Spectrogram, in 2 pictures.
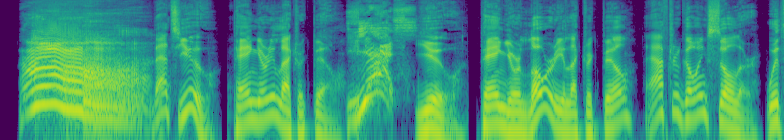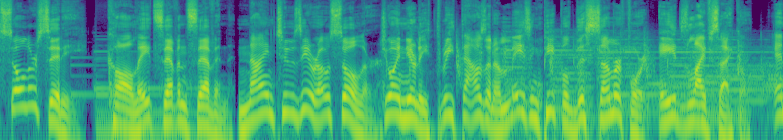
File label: Commercial Regular Guy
